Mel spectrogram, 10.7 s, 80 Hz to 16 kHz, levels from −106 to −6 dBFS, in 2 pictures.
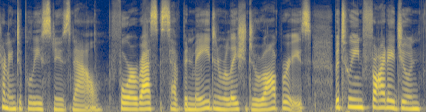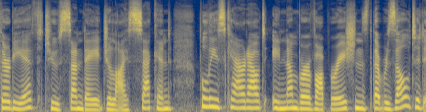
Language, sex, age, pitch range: English, female, 20-39, 175-220 Hz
